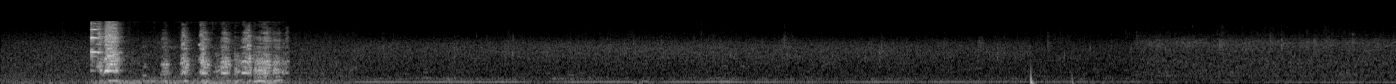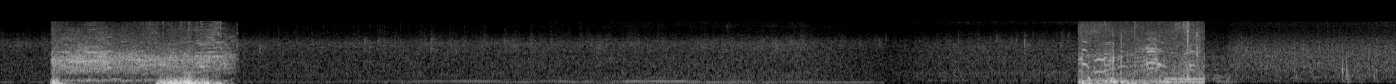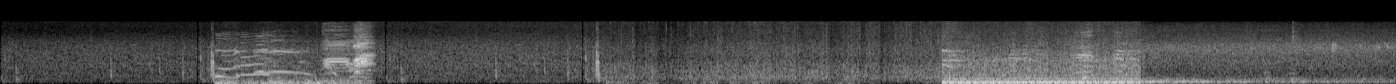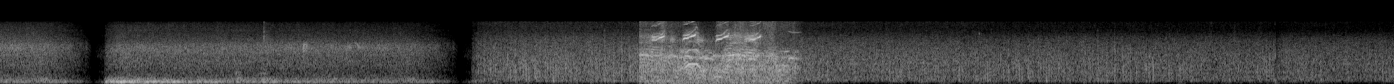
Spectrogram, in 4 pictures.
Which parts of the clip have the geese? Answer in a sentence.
The geese can be heard from 0.9 to 2.9 s, from 14.4 to 16.4 s, from 24.7 to 26.1 s, from 30.1 to 31.7 s, from 37.3 to 39.4 s and from 48.2 to 49.9 s.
